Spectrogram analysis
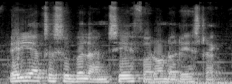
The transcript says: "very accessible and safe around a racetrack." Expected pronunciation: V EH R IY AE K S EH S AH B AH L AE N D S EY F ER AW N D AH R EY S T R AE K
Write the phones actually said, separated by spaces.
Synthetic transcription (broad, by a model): V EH R IY AE K S EH S AH B AH L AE N D S EY F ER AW N D AH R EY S T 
